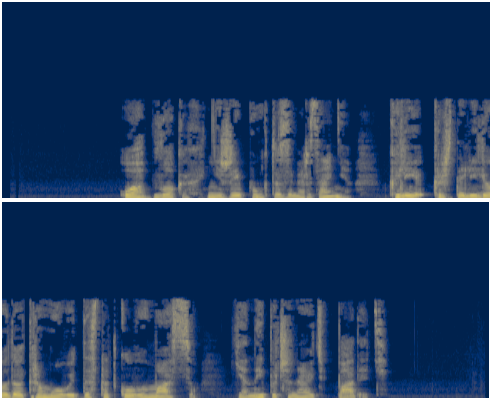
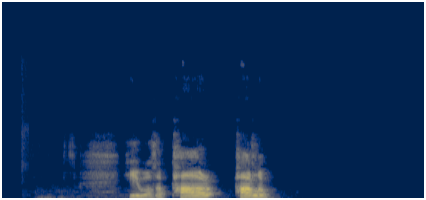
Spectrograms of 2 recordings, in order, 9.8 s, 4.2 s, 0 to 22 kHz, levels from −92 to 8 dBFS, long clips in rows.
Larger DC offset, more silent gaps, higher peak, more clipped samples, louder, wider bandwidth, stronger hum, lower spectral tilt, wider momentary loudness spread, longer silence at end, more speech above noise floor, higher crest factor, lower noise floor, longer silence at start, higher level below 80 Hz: neither; neither; about the same, -2 dBFS vs -4 dBFS; neither; about the same, -21 LUFS vs -21 LUFS; first, 11.5 kHz vs 7.6 kHz; neither; about the same, -5 dB/octave vs -6 dB/octave; second, 9 LU vs 14 LU; second, 1.05 s vs 1.55 s; first, 50 dB vs 44 dB; about the same, 20 dB vs 22 dB; first, -71 dBFS vs -64 dBFS; about the same, 1.2 s vs 1.25 s; first, -64 dBFS vs -70 dBFS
